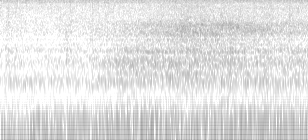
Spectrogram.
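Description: Near silence: only a faint, low rumble of outdoor background noise.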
